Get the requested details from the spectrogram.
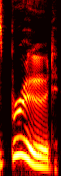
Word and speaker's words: Broood: and I now know that it is correctly pronounced as Brood, like rhymes with good. – Or food. Or food.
